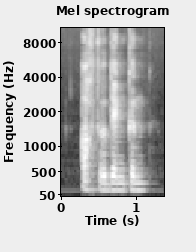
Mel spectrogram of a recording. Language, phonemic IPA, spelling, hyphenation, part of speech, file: Dutch, /ˈɑx.tərˌdɛŋ.kə(n)/, achterdenken, ach‧ter‧den‧ken, verb / noun, Nl-achterdenken.ogg
- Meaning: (verb) to suspect; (noun) 1. suspicion, mistrust 2. worry, concern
